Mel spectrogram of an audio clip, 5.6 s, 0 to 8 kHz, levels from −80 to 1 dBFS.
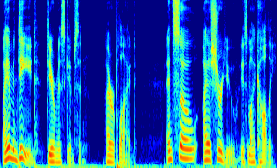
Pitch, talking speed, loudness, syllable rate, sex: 135 Hz, 175 wpm, -20 LUFS, 5.2 syllables/s, male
